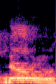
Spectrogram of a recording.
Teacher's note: Ingat ya bukan sa yang tebal ra sar salah. Sa nipis ra tebal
